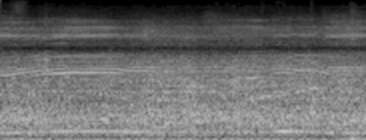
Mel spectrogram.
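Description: Barbershop quartet singing a cappella, mixed male and female voices holding sustained notes, half-buried under the steady chatter of a crowded, echoing lobby.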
